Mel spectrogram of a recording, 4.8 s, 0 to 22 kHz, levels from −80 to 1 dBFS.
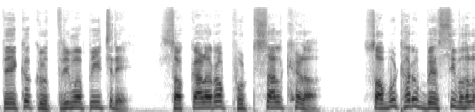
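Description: No technical faults turn up anywhere in this speech recording, so there's nothing here to walk through.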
